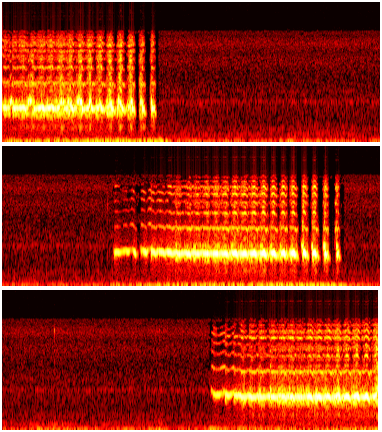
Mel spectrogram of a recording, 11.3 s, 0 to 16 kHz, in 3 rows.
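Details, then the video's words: At a nest box on the night of 27 August 2024, 21:45, a tawny owl gives three drawn-out, hoarse, wavering calls, each about two seconds long and separated by gaps of roughly three seconds. "Bosuil Roepend in de nestkast"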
